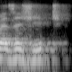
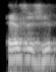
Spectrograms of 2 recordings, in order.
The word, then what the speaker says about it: Aedes aegypti: Aedes aegypti, tá? Se pronuncia Aedes aegypti, tá? Geralmente as pessoas pronunciam Aedes aegypti, mas não é o Aedes aegypti, tá? É o nome científico, tá? Escrito em latim.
